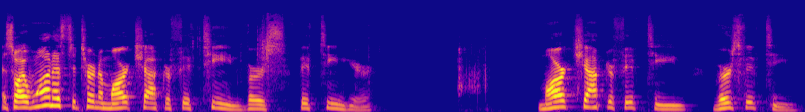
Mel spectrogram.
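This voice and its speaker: A pastor with a notably high voice gives an expository sermon from the pulpit. He's earnest and emphatic, often repeating a phrase for emphasis, with a sing-song, slightly slow and somewhat bright delivery.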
